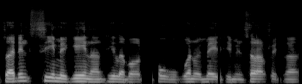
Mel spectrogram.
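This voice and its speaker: A man in his late forties, originally from Uganda, speaks quickly as an interview guest. He stumbles through fillers and restarts his sentences often. The sound is dry and close, with no room behind him. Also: medium pitch, steady tone, dry recording, rough recording. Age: late 40s. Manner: hesitant, many fillers and restarts. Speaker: guest entrepreneur. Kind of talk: conversational interview.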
